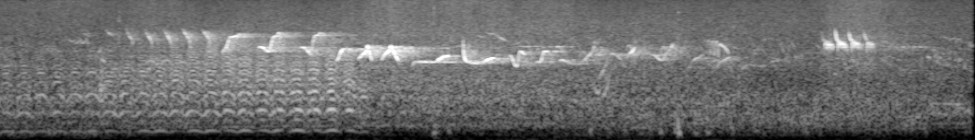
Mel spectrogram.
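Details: Male common snipe drumming during a diving display flight in breeding season over the Biebrza–Narew marshes, north-east Poland: a rapid, throbbing, goat-like bleat wavering about two seconds then fading; high thin chirps of other birds follow.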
